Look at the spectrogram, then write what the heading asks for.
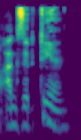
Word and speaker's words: akzeptieren: To accept was spelled A-K-Z at the beginning. Zs in German, we said, are pronounced T-S. So the beginning bit of that word might be a bit challenging. Accept. Ah, no, akzeptieren. Akzeptieren. Do you accept it? Accept. So you must do it slowly.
